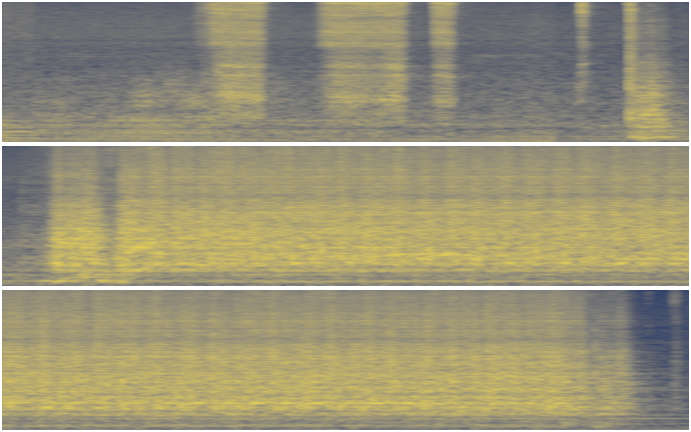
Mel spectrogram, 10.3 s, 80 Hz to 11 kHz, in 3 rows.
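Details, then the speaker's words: Grasshopper zero-turn mower, 16 hp Vanguard V-twin, unused a long time, on temporary battery jumped to the starter, seat switch disconnected: sluggish uneven churn about four beats a second, never catches; weak slow cranking, no spark found afterward. "I just want to see if it'll turn over first. I got the brake on. Turns over a little"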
